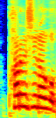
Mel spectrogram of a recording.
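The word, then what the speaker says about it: فارسی: 파르시라고.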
